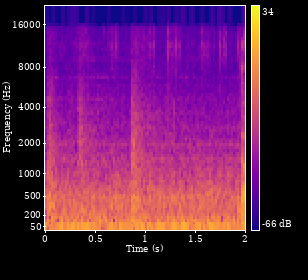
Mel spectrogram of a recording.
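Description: Passenger train running, heard from inside the car as a steady low rumble.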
